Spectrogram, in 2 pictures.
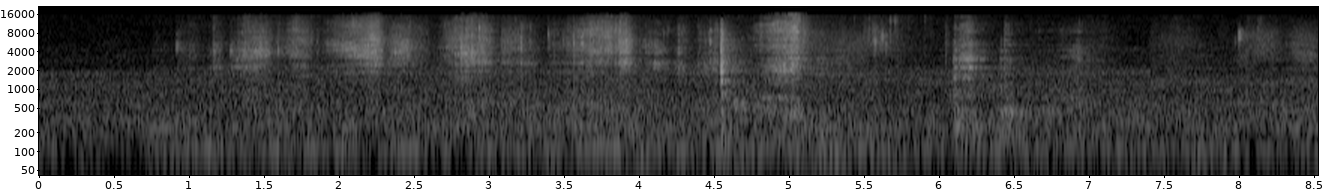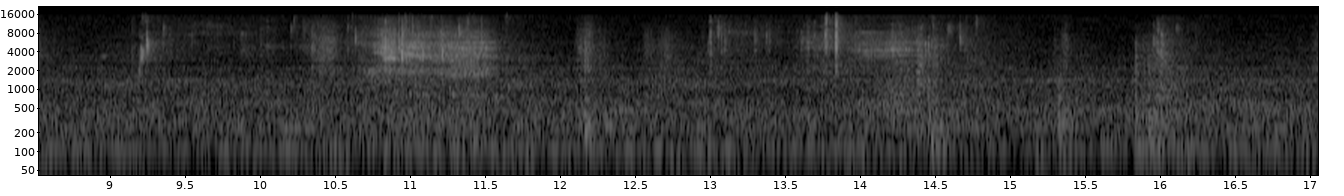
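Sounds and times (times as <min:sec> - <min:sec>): knife scraping cutting board: 0:01.2 - 0:05.2.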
